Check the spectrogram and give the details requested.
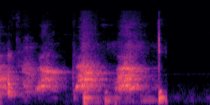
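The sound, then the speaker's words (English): A dog barks in a quick run of about four sharp, loud barks, the last one short and abrupt, then silence. “Your dog is mad.”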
